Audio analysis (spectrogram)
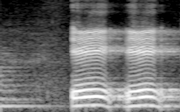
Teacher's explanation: कंठ और तालू से बोले जाते हैं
